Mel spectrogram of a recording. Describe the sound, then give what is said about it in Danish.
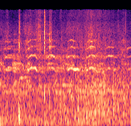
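A flock of geese honks in overlapping, steady calls, with a few sharp flapping bursts as the birds lift off into flight. Continuous, with no voices. “Så gik gæsten ellers på vingerne.”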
